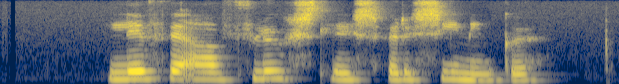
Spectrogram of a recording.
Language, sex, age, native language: Icelandic, female, 18-19, Icelandic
